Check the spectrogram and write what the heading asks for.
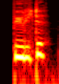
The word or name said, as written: bylt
